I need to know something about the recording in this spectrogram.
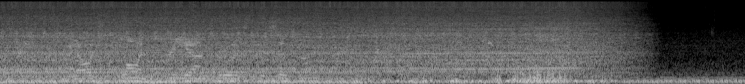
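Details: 1995 Chevrolet Impala SS idling on a warm day with A/C switched to max after replacing the low pressure switch; steady hum, then the load noise suddenly drops away near the end, as if the A/C compressor clutch cut out. Owner suspects the compressor is shot; fix didn't work.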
